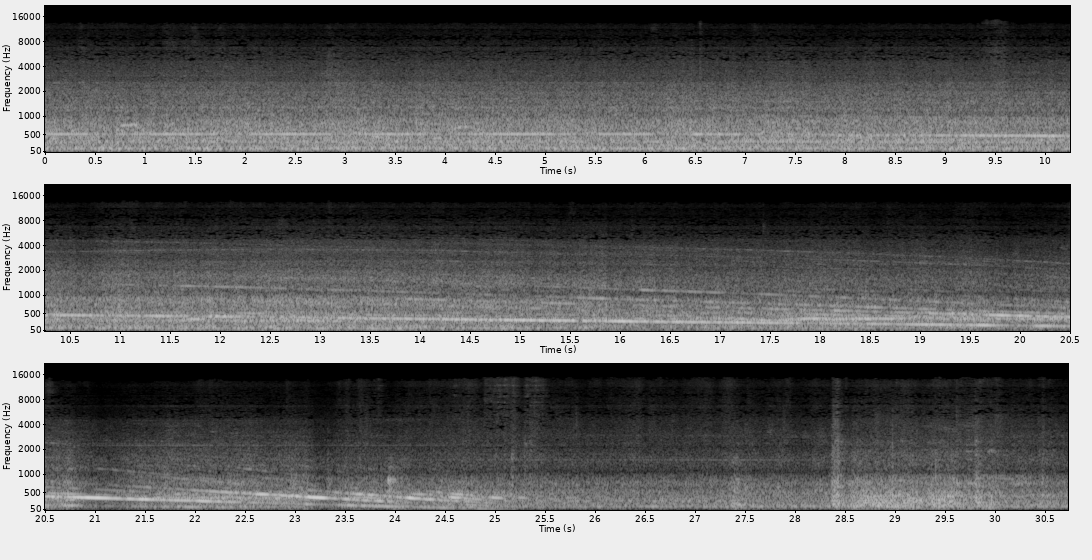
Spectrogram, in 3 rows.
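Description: Siemens VAL 208 NG rubber-tyred metro train running through a tunnel, heard from on board, with a steady rolling rumble. From about a quarter of the way in, its electric motor whine falls steadily in pitch as the train slows, dying away about 25 seconds in, after which the running noise is quieter.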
